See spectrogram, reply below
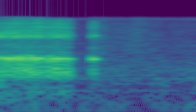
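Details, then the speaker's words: Imitated snoring demonstrating obstructive sleep apnoea: a rough snore ends in a brief snort, then the sound suddenly stops while breathing effort continues, heavy and laboured, as the blocked airway leaves the sleeper choking. "nah iya i saya gerakan nafasnya tetap ada tapi suaranya tiba-tiba hilang dan kelihatannya usaha nafasnya berat gitu kelihatannya sesak Nah ini apa yang terjadi saluran nafasnya tersumbat"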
